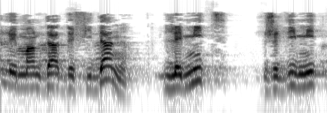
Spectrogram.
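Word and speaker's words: MİT: mandats des fidèles les mythes jeudi mythe parce que on les prononce mythe on dit pas et me taire a massivement recruter des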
